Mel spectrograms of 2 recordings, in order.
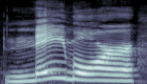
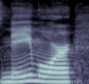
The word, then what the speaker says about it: Namor: Studios is marketing as Namor tells Leticia writes shuri my enemies call me Neymar actor Tina kuret here here uh pronounces the words Namor oh no more so Neymar instead of How It's traditionally pronounced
